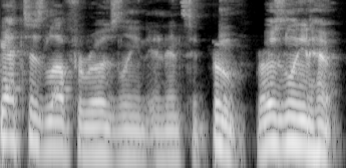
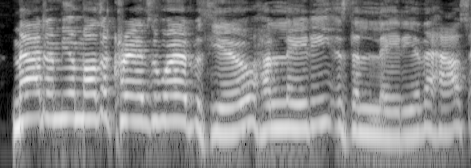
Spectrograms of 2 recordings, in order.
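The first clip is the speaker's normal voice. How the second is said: high-pitched, loud-starting nurse voice; fretful nurse; 8 semitones higher, 3 dB louder than usual. Acted. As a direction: call the young lady away in a high character voice. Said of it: "now the nurse sees this".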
